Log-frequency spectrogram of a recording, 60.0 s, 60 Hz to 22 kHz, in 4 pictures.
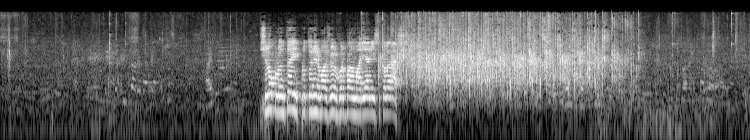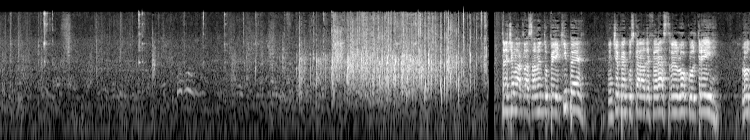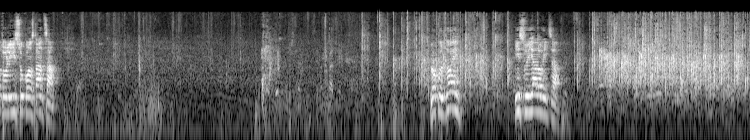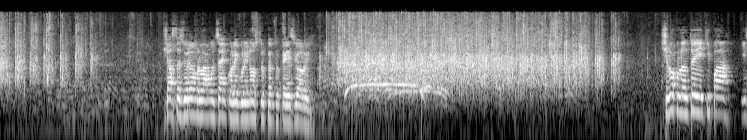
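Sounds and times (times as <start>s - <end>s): people talking in background: 0.0s - 5.3s, 10.4s - 23.4s, 34.2s - 37.8s, 38.7s - 51.9s
outdoor background noise: 0.0s - 59.9s.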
